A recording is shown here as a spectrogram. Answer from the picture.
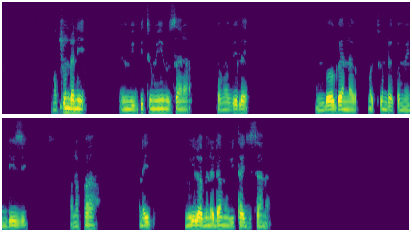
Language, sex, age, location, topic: Swahili, male, 18-24, Wajir, agriculture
